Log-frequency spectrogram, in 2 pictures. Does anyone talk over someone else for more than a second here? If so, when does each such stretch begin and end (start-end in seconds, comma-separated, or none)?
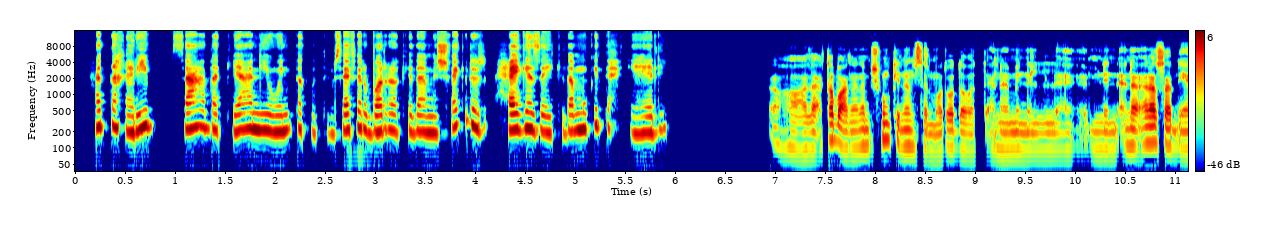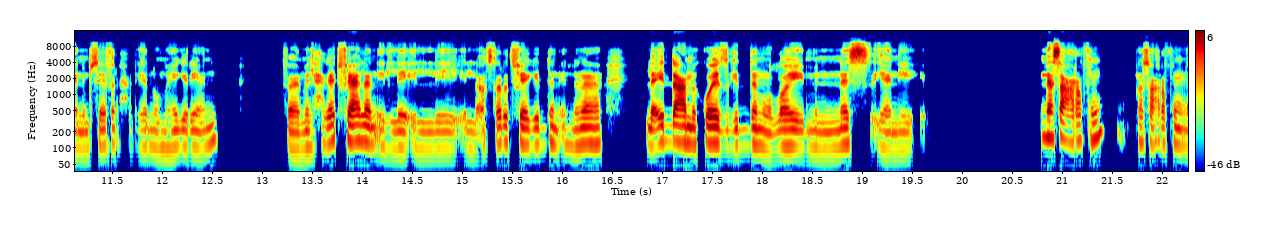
none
